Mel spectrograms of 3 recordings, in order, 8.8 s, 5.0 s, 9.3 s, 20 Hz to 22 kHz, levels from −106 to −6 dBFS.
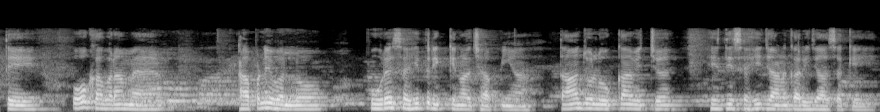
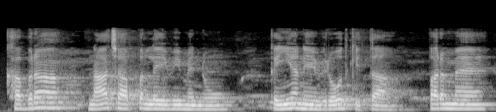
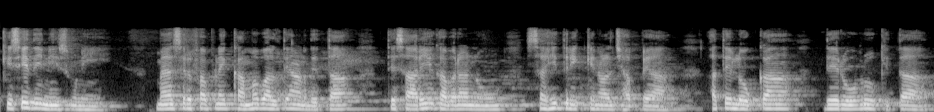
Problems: continuous background conversations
